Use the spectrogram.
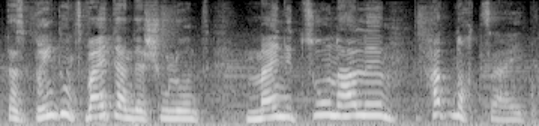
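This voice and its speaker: A woman's voice: high-pitched, animated, a little fast, darkish tone. A woman playing a sporty, candid, fair-minded schoolboy in a children's skit, talking in a frank, emphatic way. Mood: sincere. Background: music.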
